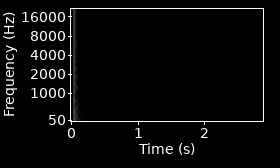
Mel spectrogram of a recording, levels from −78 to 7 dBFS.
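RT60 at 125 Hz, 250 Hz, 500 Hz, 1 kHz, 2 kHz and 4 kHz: 0.45 s, 0.35 s, 0.30 s, 0.20 s, 0.20 s, 0.15 s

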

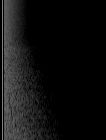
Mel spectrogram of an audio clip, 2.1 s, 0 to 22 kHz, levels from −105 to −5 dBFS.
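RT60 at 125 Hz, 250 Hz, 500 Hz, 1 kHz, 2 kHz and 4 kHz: 1.9 s, 1.7 s, 1.6 s, 1.5 s, 1.3 s, 1.0 s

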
